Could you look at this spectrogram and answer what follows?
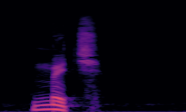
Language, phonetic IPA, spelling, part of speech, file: Polish, [mɨt͡ɕ], myć, verb, Pl-myć.ogg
